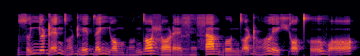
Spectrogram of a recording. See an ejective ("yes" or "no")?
no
